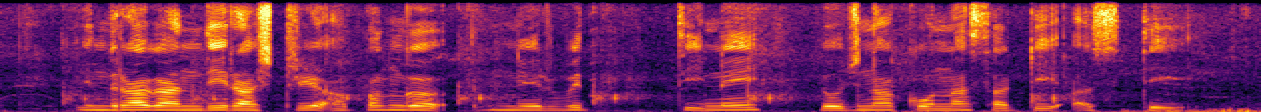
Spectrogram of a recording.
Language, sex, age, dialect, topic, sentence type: Marathi, male, 18-24, Standard Marathi, banking, question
